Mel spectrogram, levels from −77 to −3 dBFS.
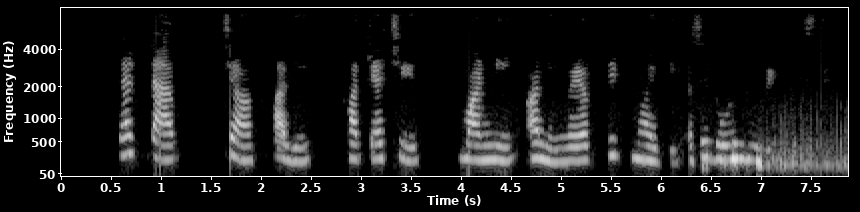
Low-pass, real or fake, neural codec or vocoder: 7.2 kHz; real; none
